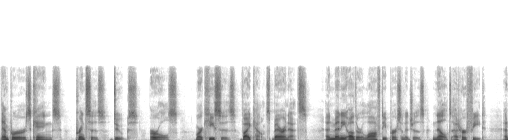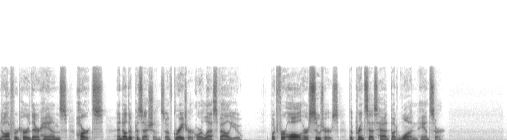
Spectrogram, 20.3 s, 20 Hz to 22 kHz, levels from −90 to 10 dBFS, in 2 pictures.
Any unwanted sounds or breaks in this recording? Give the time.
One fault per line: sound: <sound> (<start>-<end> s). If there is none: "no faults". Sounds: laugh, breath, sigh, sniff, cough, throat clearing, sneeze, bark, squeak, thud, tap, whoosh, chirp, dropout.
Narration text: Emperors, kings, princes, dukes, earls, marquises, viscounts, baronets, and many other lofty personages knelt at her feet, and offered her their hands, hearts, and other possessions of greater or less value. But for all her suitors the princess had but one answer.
no faults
